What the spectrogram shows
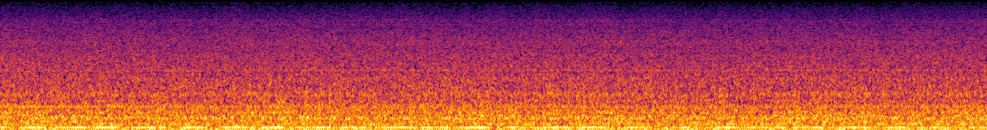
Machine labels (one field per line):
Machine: fan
